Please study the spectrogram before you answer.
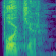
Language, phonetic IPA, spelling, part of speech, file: Russian, [ˈpokʲɪr], покер, noun, Ru-покер.ogg
- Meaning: 1. poker 2. four cards of a kind in a poker hand 3. four goals scored by one player in a soccer match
